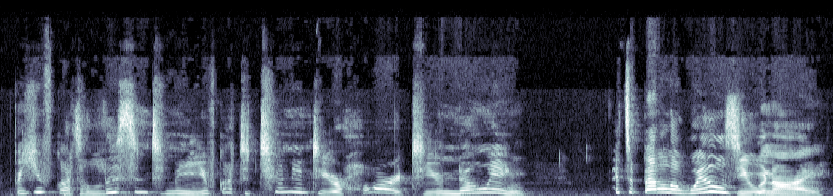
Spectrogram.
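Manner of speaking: God insisting you listen, rising; God pleading. Pretend. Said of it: "God is saying to you".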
